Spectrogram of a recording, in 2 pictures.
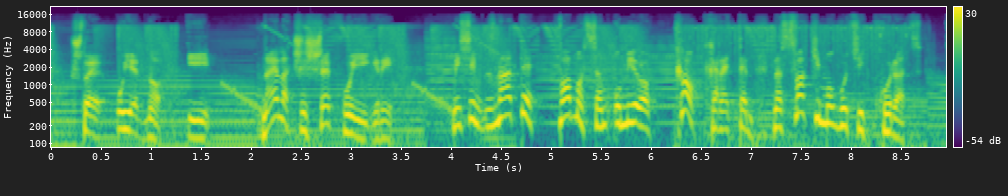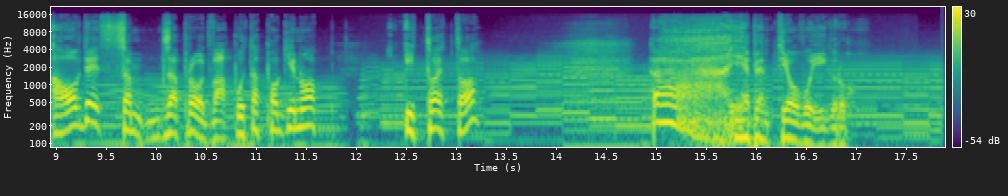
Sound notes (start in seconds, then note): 15.0 sigh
